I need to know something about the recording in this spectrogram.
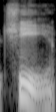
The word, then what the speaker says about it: Qiu: his left couple to his left is dr chi which is spelled qiu and dr chi uh attained no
